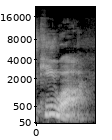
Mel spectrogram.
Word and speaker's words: quinoa: first you'll never get it wrong again it's kiwa quinoa i knew that i knew it i've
